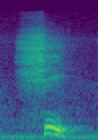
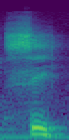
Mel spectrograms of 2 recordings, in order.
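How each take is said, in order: First: The syllable begins with a 'sh' sound. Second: The syllable begins with a plain 's' sound. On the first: "como ese H, o como X en español" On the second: "sino pronunciaban Si"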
